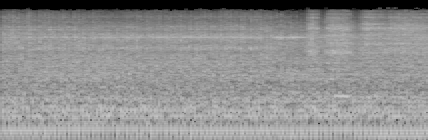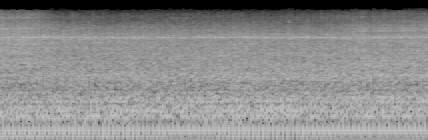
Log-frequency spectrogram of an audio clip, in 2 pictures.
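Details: Poulan Pro zero-turn with moss on the seat, sat about a year with a battery dated two years ago: a steady, even drone under load with the blades turning and no knocking or grinding from the quiet spindles. Normal running.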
